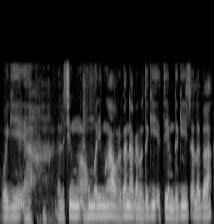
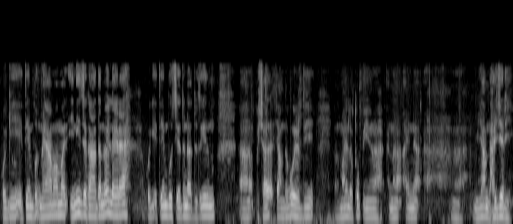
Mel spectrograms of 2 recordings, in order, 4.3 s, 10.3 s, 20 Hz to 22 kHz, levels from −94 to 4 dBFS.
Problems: none marked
